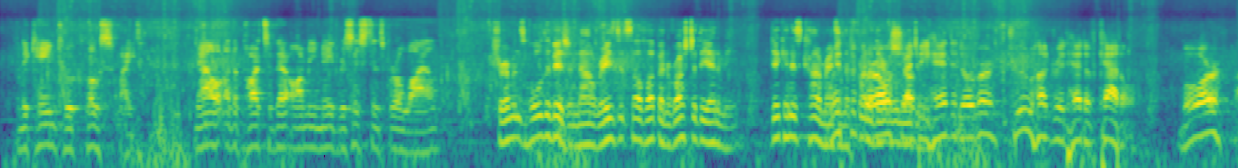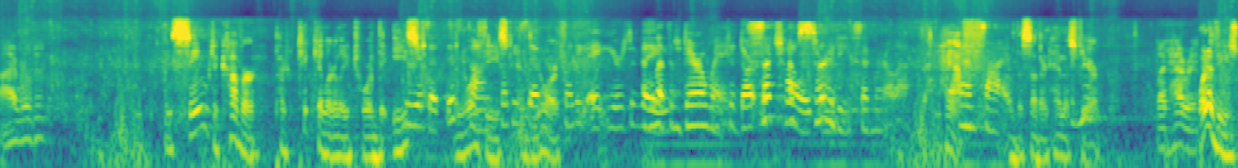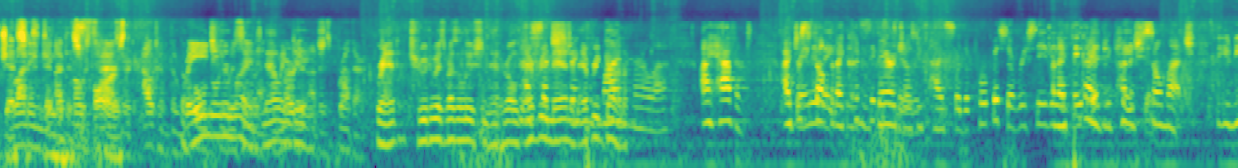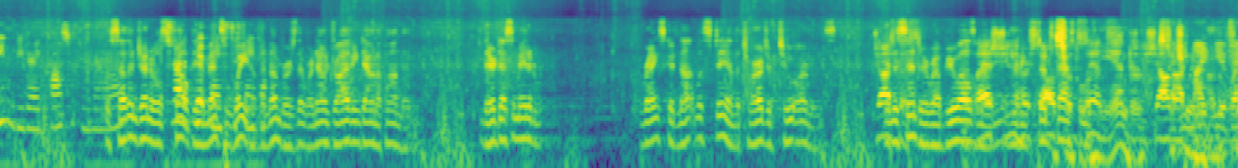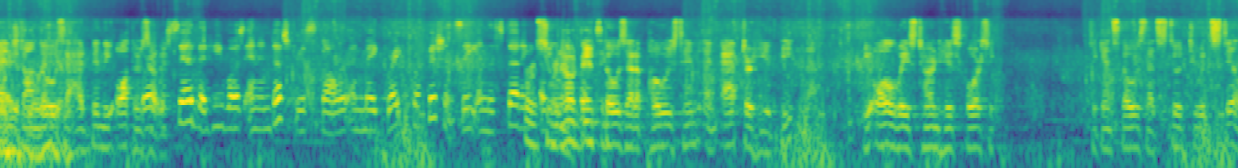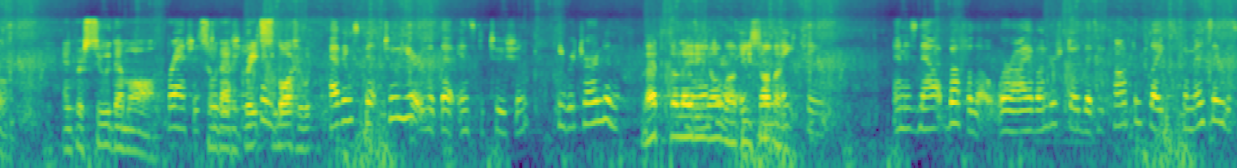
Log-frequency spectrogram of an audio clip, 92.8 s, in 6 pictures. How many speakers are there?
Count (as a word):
six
